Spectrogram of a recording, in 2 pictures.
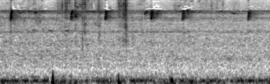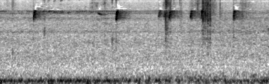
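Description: Faint high-pitched insect chirps repeating about once a second over a low steady hum, with a few soft clicks.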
